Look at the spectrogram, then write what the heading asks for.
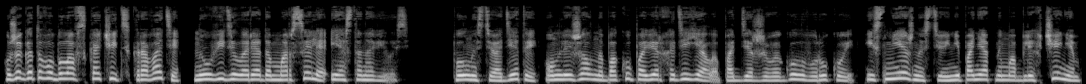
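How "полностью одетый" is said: ordinary delivery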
